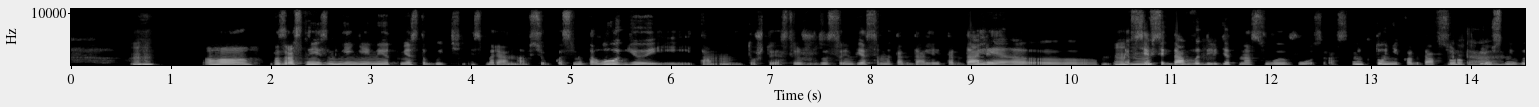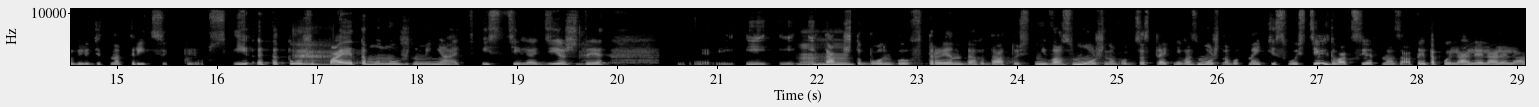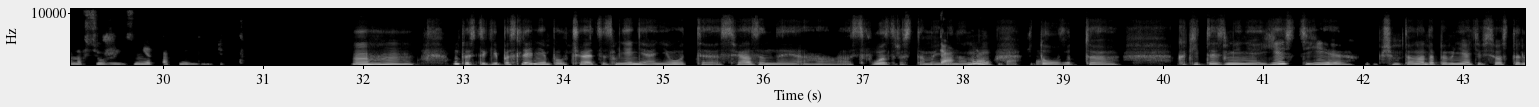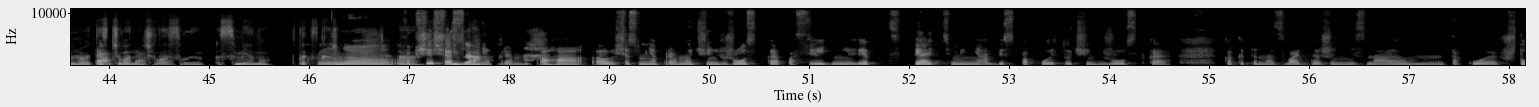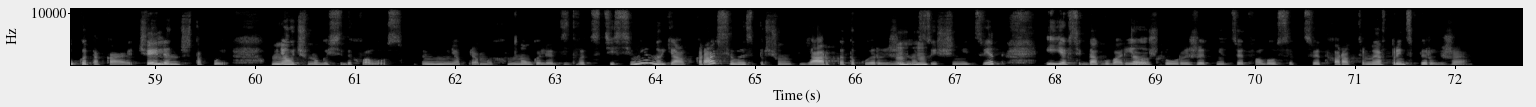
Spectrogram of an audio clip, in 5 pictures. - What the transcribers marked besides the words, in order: other background noise; tapping; chuckle; in English: "challenge"
- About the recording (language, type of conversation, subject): Russian, podcast, Что обычно вдохновляет вас на смену внешности и обновление гардероба?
